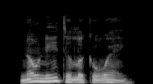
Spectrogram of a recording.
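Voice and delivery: ordinary talk

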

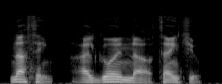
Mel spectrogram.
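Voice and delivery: usual speaking voice

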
